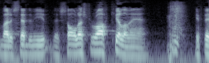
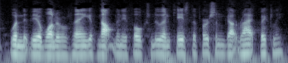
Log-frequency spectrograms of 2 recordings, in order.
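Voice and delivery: ordinary talk, nothing marked

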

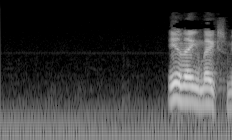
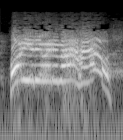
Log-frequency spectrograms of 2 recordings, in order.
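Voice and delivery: high, loud indignant yell; outraged shout; 5 dB louder than usual. Pretend. Householder confronting dancers, shouting. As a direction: scream at the intruders. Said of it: "You would say".

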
